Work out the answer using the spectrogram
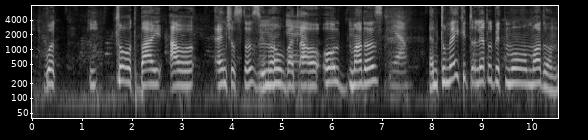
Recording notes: at Wilderness Festival, in Oxfordshire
